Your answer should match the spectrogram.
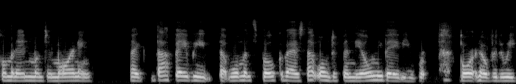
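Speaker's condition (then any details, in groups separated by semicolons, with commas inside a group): No condition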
